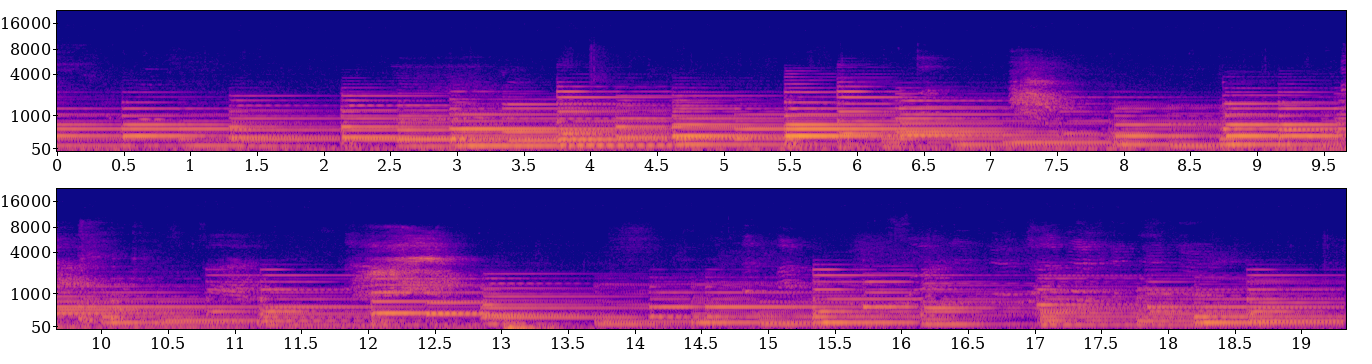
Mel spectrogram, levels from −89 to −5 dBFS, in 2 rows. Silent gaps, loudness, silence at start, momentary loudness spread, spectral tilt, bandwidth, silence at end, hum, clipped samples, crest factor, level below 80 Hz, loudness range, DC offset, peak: none; -36 LUFS; 0 s; 9 LU; -7.5 dB/octave; 11.5 kHz; 0 s; none; under 0.1%; 18 dB; -52 dBFS; 6 LU; under 0.1%; -18 dBFS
